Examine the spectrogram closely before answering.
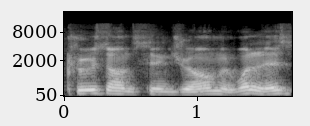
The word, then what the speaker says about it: Crouzon: Ben, uh, you have Krzanne syndrome. Can you explain what that means? Yeah. Uh, it's pronounced cruzone syndrome and what it is is a facial difference.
